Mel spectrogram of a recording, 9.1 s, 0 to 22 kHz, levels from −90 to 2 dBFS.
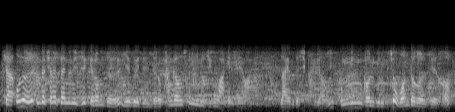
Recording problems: echo of what is said; strong; throughout; 530 ms later, 10 dB below the speech
phone-call audio
chatter from many people; noticeable; throughout; 10 dB below the speech

